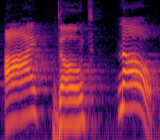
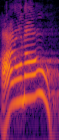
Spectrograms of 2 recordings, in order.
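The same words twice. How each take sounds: First: Slow, spaced-out words with pauses; serious, drawn-out. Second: High-pitched, quick acted 'I don't know'; acted shrug. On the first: Acted. Pastor repeating the emoji's answer in earnest, slow and deliberate. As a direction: let each word land separately, seriously. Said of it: "You know, like, seriously, like". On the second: Pastor voicing a rogue emoji reply, high-pitched shrug. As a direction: toss it up high like a clueless shrug. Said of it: "this is what the emoji was. And it's like".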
